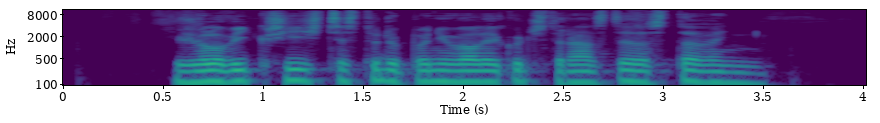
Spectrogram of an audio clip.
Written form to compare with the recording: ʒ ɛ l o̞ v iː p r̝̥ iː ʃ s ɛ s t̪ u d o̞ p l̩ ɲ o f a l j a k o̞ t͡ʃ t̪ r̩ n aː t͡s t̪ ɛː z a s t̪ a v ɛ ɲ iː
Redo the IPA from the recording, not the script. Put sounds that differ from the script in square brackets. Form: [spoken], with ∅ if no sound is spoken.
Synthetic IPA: ʒ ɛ l o̞ v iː [k] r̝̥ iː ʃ [t͡s] ɛ s t̪ u d o̞ p l̩ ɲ o [v] a l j a k o̞ t͡ʃ t̪ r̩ n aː t͡s t̪ ɛː z a s t̪ a v ɛ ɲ iː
